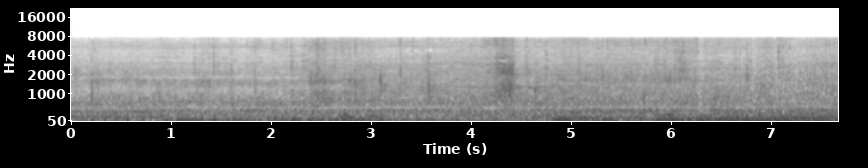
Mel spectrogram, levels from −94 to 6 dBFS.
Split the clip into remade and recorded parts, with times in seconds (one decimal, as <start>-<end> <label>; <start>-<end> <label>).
0.0-6.8 remade; 6.8-7.7 recorded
